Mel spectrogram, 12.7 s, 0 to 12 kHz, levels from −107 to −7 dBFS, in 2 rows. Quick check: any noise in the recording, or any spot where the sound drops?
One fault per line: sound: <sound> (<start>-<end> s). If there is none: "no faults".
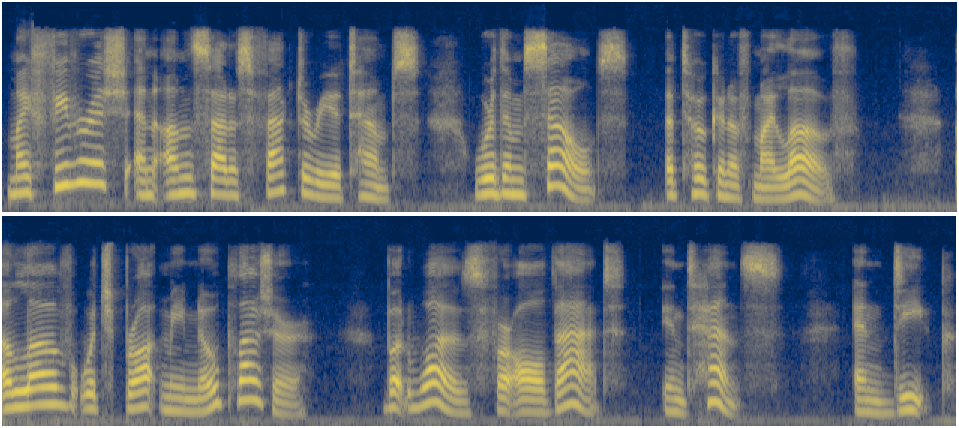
no faults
